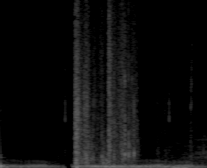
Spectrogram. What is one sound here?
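A block breaks with a short crunch.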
